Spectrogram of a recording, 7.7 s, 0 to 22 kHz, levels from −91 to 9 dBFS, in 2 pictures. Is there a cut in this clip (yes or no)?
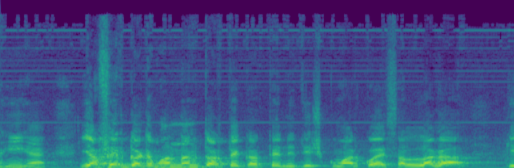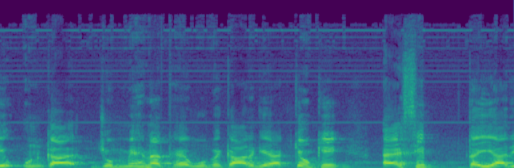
no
